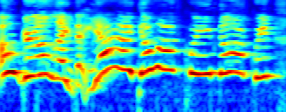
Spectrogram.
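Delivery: very high, screechy, hyped-up excited voice. Showing how they talk to their besties, in a screechy voice. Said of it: "my screechy voice cracks".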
